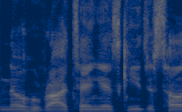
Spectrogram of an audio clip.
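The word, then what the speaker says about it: Rodtang: Rod Tang Jit Mungo. Like, R-O-D. yo. Yeah, Rod as in like Rodney, Tang as in Pootie Tang, correct?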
